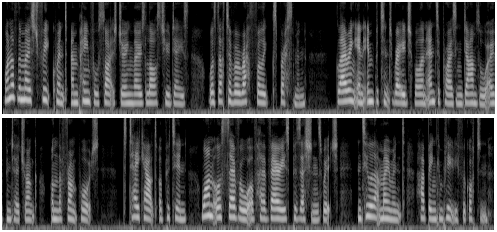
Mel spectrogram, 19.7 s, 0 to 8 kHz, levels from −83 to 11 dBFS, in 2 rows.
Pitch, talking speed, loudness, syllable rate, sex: 215 Hz, 165 wpm, -20 LUFS, 5.2 syllables/s, female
